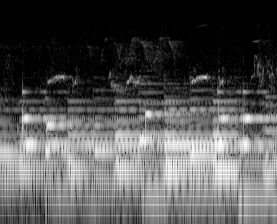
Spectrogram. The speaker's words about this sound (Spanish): Observa los pájaros que te rodean. Corre tras ellos persíguelos.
